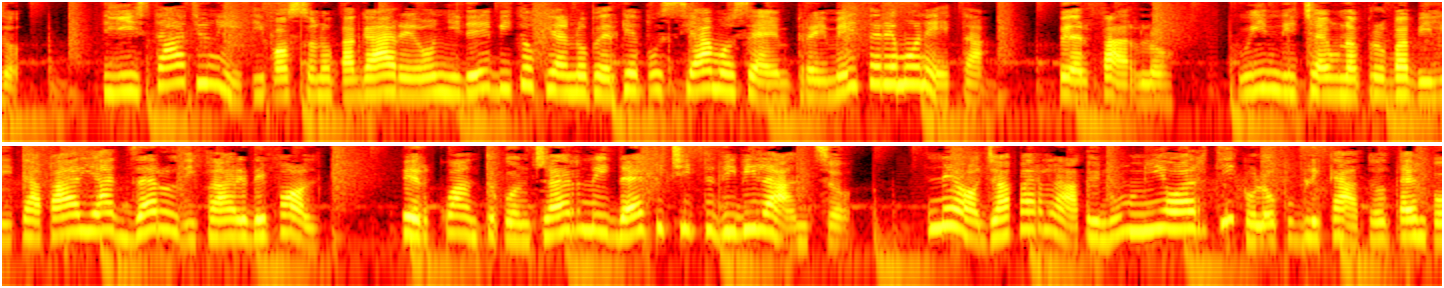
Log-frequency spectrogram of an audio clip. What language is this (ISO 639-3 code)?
ita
